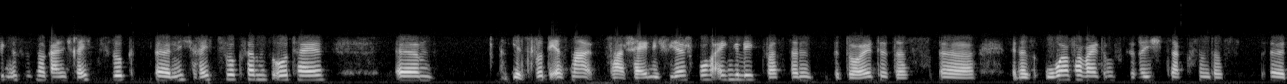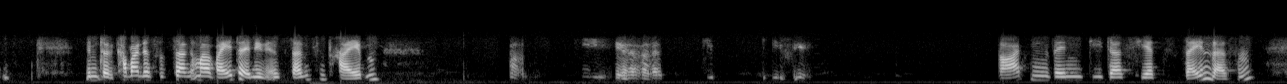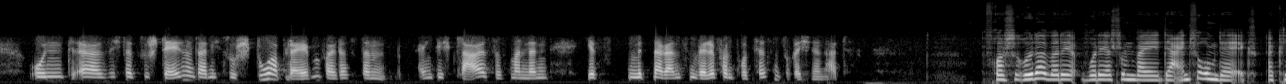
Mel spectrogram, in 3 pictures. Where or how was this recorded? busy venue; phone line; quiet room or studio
phone line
